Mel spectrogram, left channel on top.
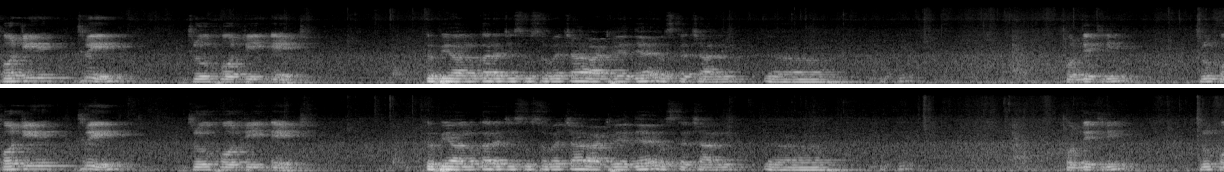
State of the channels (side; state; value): both; normal; correlation 0.74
